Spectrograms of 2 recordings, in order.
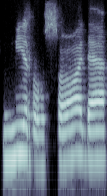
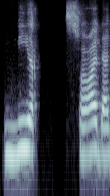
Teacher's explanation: تو نیچرل یہی ہے کہ آپ رو کو بولتے ہوئے منہ پہ ہیوینس برقرار رکھیں اور صاد کو بھی ادا کریں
